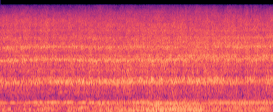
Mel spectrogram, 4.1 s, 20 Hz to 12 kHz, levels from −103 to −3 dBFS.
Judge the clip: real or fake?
fake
